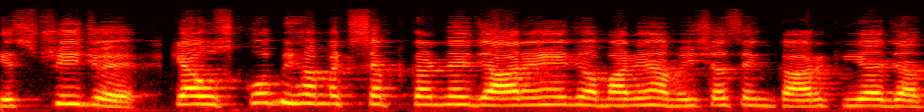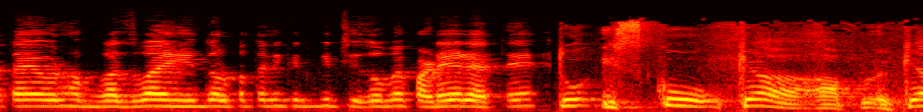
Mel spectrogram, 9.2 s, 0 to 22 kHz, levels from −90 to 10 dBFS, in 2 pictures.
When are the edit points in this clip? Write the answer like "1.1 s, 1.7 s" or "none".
7.3 s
